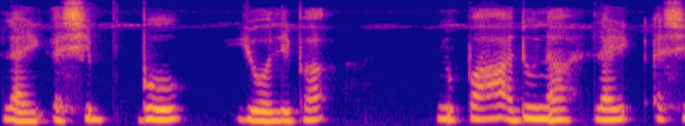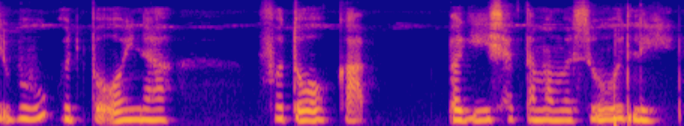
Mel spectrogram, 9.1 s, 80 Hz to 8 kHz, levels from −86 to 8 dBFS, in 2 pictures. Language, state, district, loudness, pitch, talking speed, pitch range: Manipuri, Manipur, Imphal West, -17 LUFS, 245 Hz, 90 wpm, 230-255 Hz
